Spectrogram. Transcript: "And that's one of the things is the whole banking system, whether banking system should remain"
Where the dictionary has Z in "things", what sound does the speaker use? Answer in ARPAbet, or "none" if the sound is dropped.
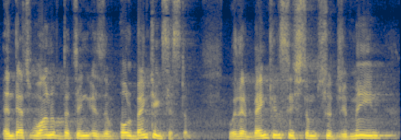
none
